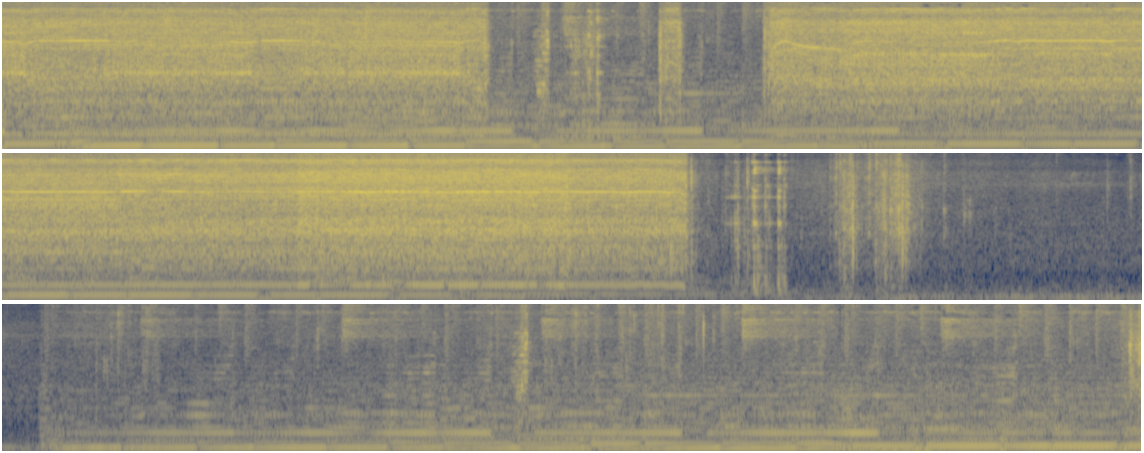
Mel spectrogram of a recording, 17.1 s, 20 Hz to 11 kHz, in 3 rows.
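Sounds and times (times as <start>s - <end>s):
handheld power tool running: 0.0s - 9.2s
background music: 0.0s - 9.7s, 11.6s - 17.0s.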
